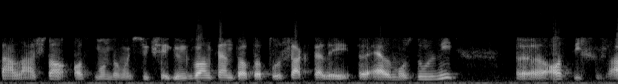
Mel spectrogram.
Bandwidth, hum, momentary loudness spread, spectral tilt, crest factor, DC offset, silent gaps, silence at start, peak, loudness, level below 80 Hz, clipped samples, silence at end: 15.5 kHz; none; 9 LU; -5.5 dB/octave; 16 dB; under 0.1%; none; 0 s; -10 dBFS; -26 LUFS; -52 dBFS; under 0.1%; 0 s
